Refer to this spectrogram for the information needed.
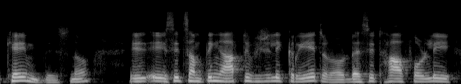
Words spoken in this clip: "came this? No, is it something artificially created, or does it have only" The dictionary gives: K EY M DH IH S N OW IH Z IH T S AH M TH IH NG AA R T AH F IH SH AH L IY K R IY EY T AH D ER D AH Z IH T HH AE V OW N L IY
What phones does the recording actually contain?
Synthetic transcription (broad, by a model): K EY M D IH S N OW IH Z IH T S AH M T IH NG AA R T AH F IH SH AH L IY K R IY EY T AH D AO D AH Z IH T HH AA F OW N L IY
